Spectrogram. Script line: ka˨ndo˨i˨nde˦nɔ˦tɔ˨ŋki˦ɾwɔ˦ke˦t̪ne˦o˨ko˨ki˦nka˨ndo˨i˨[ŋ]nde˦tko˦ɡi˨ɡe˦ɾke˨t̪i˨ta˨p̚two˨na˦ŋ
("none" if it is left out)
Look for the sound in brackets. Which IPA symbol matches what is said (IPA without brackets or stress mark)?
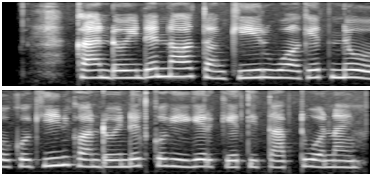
none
